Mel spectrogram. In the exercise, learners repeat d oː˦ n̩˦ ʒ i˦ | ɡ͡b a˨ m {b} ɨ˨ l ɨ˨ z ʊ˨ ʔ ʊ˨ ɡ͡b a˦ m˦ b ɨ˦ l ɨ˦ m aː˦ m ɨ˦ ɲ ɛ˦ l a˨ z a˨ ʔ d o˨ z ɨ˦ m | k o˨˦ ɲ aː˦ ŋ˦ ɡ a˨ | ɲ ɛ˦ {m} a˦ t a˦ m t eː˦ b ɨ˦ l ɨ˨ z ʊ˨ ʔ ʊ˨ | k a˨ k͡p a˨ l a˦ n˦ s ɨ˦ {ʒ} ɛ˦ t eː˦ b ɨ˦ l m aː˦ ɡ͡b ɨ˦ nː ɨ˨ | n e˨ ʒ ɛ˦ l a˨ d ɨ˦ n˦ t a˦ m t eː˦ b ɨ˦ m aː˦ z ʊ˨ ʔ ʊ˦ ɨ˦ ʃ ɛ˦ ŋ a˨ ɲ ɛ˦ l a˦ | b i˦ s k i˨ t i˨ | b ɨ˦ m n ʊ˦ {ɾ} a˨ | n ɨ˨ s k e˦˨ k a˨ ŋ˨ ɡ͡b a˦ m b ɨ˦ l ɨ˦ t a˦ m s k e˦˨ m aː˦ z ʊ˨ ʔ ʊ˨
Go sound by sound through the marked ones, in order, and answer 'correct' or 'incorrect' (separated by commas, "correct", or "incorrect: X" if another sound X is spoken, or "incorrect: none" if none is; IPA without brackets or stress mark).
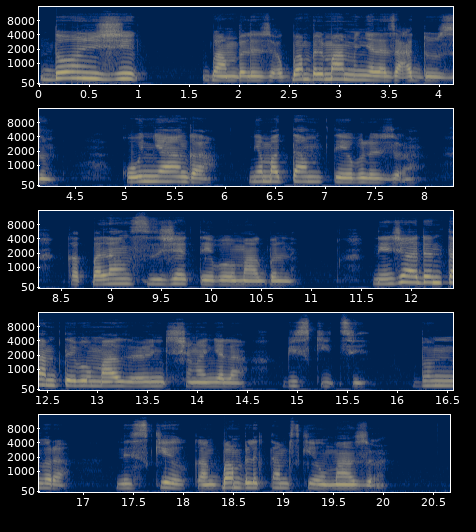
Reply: correct, correct, correct, correct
